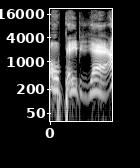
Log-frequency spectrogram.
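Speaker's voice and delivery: very loud, gleeful, drooling eagerness. Retelling a movie scene, imitating Hernandez salivating eagerly. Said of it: "salivating at the thought of".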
